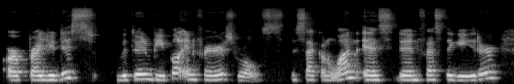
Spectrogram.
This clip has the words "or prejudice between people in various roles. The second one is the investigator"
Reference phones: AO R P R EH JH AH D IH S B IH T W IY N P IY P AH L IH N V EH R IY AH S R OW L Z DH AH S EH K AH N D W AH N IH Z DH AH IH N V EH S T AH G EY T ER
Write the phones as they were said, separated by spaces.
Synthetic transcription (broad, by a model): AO R P R EH JH AH D IH S B IH T W IY N P IY P AH L IH N F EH R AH S R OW L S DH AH S EH K AH N D W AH N IH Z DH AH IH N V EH S T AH G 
